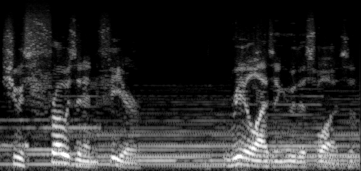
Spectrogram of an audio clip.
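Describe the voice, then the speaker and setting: A man's voice: lowish voice, lively intonation, a little slow. A man narrating a comic fan-fiction story in a theatrical, mock-serious way. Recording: music behind the voice.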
